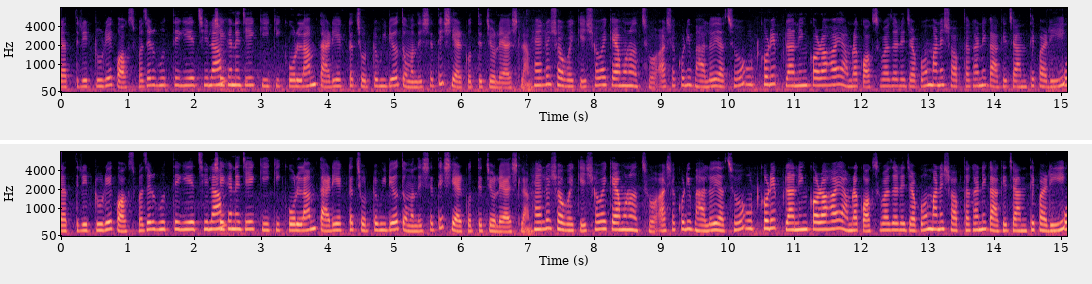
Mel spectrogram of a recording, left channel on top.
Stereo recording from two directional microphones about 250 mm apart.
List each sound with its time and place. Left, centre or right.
0.0 s a woman's voice: centre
